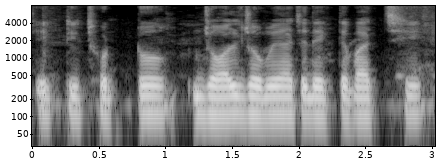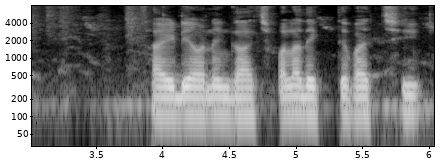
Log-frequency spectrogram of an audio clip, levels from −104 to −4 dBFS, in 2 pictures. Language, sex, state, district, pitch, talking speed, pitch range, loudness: Bengali, male, West Bengal, Jalpaiguri, 110 Hz, 140 wpm, 105-140 Hz, -25 LUFS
